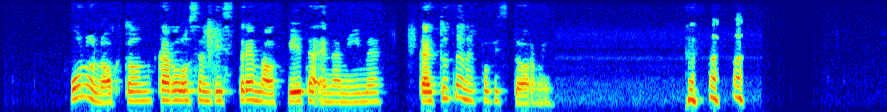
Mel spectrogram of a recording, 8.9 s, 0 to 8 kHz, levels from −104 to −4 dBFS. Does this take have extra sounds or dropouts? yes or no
yes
